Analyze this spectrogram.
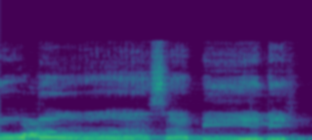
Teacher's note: یضل ضاد کو پر پڑھیں گے۔ عن کے نون میں اخفا ہوگا، نون کی آواز کو ناک میں چھپا کر پڑھیں گے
